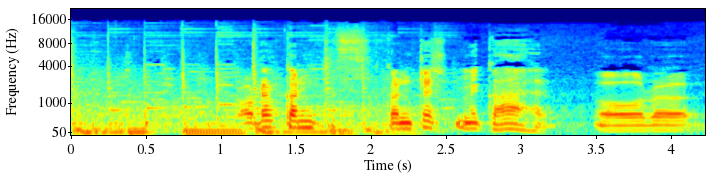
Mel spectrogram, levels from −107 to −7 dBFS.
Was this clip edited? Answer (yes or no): yes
